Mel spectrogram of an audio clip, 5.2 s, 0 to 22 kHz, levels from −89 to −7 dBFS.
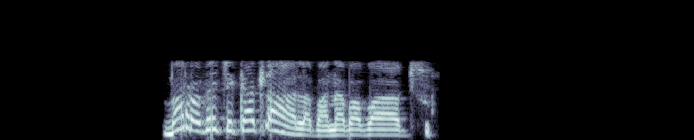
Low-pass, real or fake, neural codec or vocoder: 3.6 kHz; real; none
